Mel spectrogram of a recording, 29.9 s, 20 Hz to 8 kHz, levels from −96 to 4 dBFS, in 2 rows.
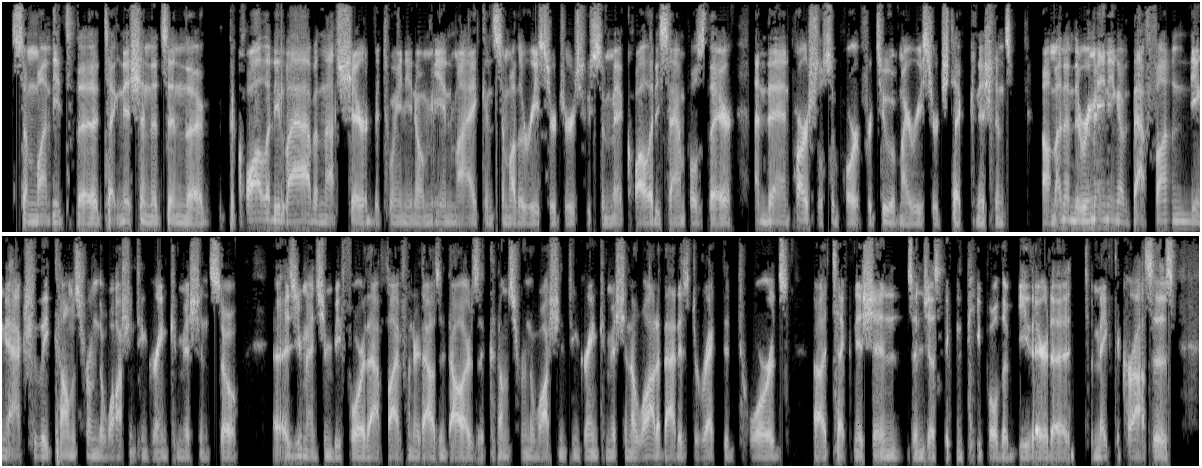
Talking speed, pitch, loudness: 185 wpm, 85 Hz, -15 LUFS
